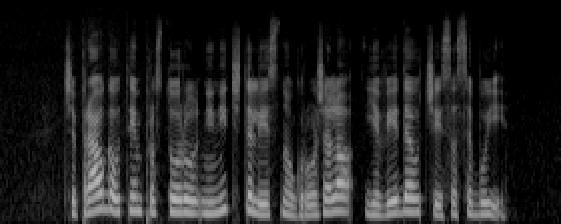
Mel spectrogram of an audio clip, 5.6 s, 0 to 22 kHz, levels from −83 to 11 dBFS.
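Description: Nothing technically wrong turns up in this short speech recording; the only thing under the talking is a faint bit of room noise, sitting about 44 dB below the speech, which is just the space the microphone was in.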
